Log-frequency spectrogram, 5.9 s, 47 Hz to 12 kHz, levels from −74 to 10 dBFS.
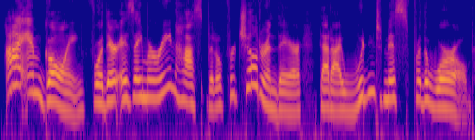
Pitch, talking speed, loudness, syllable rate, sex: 225 Hz, 190 wpm, -18 LUFS, 4.7 syllables/s, female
